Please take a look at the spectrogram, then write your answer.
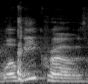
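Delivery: giggling mock disbelief at the cop; laughing innocence. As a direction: laugh it off like you know nothing. Playing dumb with the trooper.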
